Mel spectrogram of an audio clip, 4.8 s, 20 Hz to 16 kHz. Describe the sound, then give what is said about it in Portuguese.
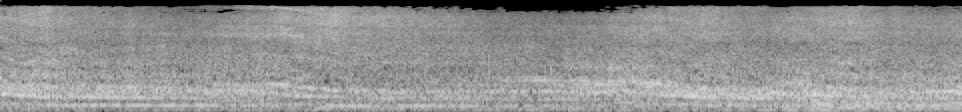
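2014 Formula 1 race cars racing, a continuous buzzing engine drone that stays loud throughout, with a few slight wavers in pitch and no voices over it. “que era esse som aqui. E agora, esse ano, os carros estão correndo assim.”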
